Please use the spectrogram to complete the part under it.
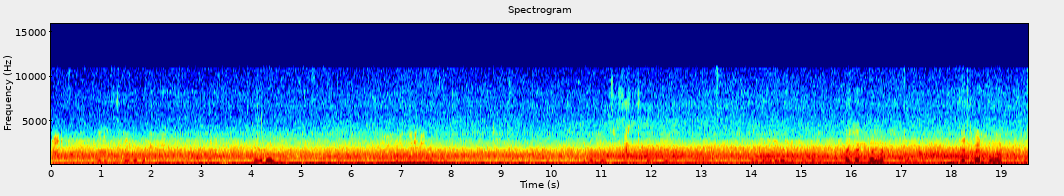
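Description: Men talk and call out faintly across an open field.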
